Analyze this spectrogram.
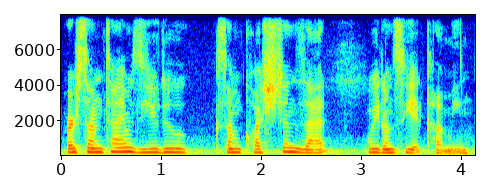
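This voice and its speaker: On a relaxed podcast interview, a woman in her forties from Guatemala who founded a cleaning company shares her story. She talks at a moderate pace in a mid-range, dark voice with fairly even intonation, sprinkling in fillers like "like" and "you know." A faint hiss or hum can be heard.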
